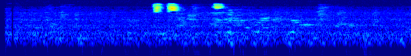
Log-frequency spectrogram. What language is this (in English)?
Chinese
